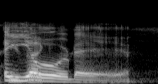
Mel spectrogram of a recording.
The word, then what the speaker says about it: Ayoade: We got Vince Vaughn, Jonah Hill, Richard Ayoade. I think that's how you pronounce his name. Yeah. – Ayoade.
